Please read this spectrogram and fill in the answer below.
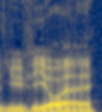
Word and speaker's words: lluvia: Whereas then you have like lluvia, like double L, rain, Lluvia, is more like lluvia, just because there's a second L, so it's sort of hard to always get confused between the two of them.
